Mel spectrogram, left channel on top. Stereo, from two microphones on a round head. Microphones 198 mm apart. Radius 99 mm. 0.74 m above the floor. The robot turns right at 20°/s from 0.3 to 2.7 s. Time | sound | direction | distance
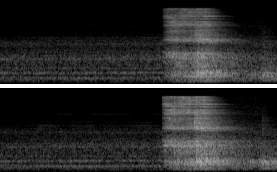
1.6 | a gasp | 45° right (ahead or behind) | 0.7 m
